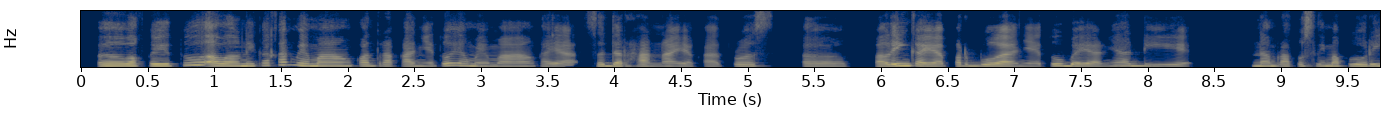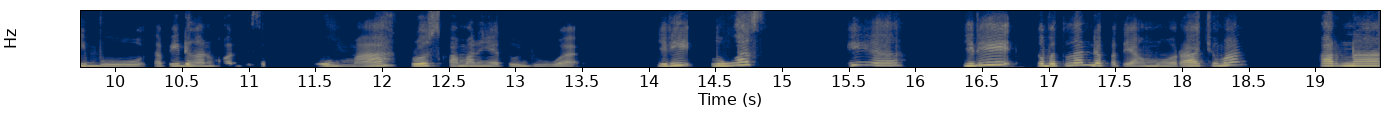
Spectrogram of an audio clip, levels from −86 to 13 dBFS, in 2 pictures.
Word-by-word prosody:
eee, 255 +1 +5
waktu 260 0 +2
itu 260 +6 -10 0.2
awal 270 -1 +5
nikah 270 +5 -1
kan 380 - 0
memang 265 -5 +3 0.2
kontrakannya 235 -3 -4
itu 285 - +1
yang 290 - -1
memang 205 -1 -4
kayak 205 -2 -4 0.2
sederhana 215 -3 -1
ya, - - -5
Kak, - - -8
terus, 225 +1 -6 0.2
eee, 195 0 -6 0.2
paling 230 +6 +6
kayak 220 -3 +2
per 235 - -2
bulannya 205 -2 +1
itu 260 - -3
bayarnya 200 +2 -2 0.2
di 215 -3 -7 0.6
Rp650.000 225 +1 -1 0.3
tapi 225 +5 -4
dengan 230 -3 +1
kondisi 225 - -14 0.4
rumah 230 +4 -1
terus 275 +2 +5
kamarnya 225 -2 -4
itu 220 +1 -11
2, 195 -2 -7 0.6
jadi 300 +7 +4 0.2
luas 340 +11 +3 0.6
iya 335 -2 -3 0.5
jadi 285 +5 +6 0.4
kebetulan 280 +6 +4
dapat 305 -1 0
yang - - -6
murah 225 +3 +2
cuman 325 +6 +1 0.6
karena 290 0 +5
230 Hz, 130 wpm, -24 LUFS, 215-270 Hz, 0.6 s, paling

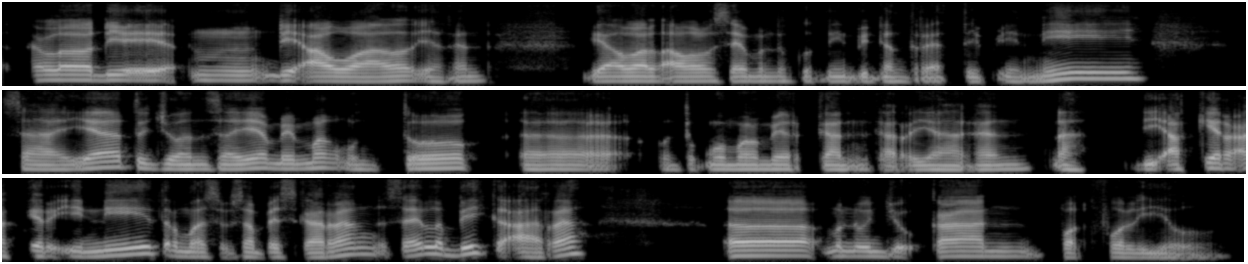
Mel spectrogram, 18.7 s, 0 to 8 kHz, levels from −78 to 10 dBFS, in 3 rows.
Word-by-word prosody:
kalau 140 0 +4
di, 140 +1 +3
mmm, 135 -1 -5
di 135 -1 +1
awal, 115 +1 +4
iya 110 -1 -6
kan, 115 +1 -7 0.5
di 120 - -1
awal-awal 115 0 +3
saya 115 +1 -1
mengikuti 115 0 -7
bidang 110 0 -5
kreatif 105 0 -7
ini, 175 +10 -1 0.6
saya, 125 +8 +1
tujuan 120 -3 -2
saya 120 +3 +2
memang 135 +3 -1
untuk, 130 +4 -1 0.2
eee, 115 0 -1 0.2
untuk 105 +2 -12
memamerkan 115 -1 -1
karya, 105 -1 -2
kan. 110 +3 -3
Nah, 105 -3 -1 0.2
di - - -2
akhir-akhir - - +2
ini, 150 +9 +1
termasuk 130 -2 -2
sampai 120 -1 -1
sekarang, 150 +13 +1
saya - - 0
lebih 195 +3 +1
ke - - +1
arah, 200 - +2 0.7
eee, 150 0 +7
menunjukkan 135 0 0
portfolio. 110 +3 -6
120 Hz, 120 wpm, -23 LUFS, 115-140 Hz, 0.7 s, eee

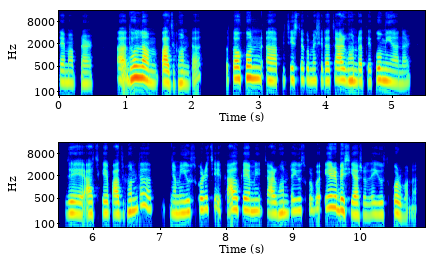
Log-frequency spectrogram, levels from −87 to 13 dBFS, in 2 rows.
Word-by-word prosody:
Time 185 -1 -6
আপনার 175 0 -8 0.5
আ - - +3 0.2
ধরলাম 240 -4 +9 0.2
৫ 185 -3 +7
ঘণ্টা। 170 -2 -5 0.4
তো - - -13
তখন 235 +2 +6 0.2
আ - - +2
আপনি 200 +1 -24
চেষ্টা 220 0 -6
করবেন 205 -1 -6
সেটা 205 0 -2
৪ 215 0 +4
ঘণ্টাতে 195 -1 -2
কমিয়ে 205 -3 +2
আনার। 170 0 -13 0.4
যে 200 - +2 0.2
আজকে 195 +1 -6
৫ 190 0 +2
ঘণ্টা 240 +8 -1 0.5
আমি 195 - -3
ইউস 215 0 -3
করেছি, 250 +1 -1 0.2
কালকে 250 0 +1
আমি 225 - -1
৪ 200 - 0
ঘণ্টা 200 +2 -4
ইউস 235 - -6
করব, - - -11 0.2
এর 285 - +5
বেশি 225 -3 +2
আসলে 180 0 -11
ইউস 185 0 -7
করব 190 -4 0
না। - - -19
205 Hz, 195 wpm, -23 LUFS, 190-230 Hz, 0.5 s, ধরলাম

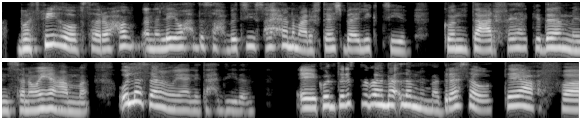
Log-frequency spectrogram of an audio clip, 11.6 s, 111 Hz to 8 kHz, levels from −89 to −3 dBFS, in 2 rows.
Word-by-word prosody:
بُصّي، 235 +8 +3
هو 235 -4 +4
بصراحة 235 +5 -2
أنا 230 -1 -1
ليّا 255 +3 +4
واحدة 265 0 -5
صاحبتي 245 +1 -5
صحيح 265 +3 -4
أنا 270 -3 +3
ما 220 - +1
عرفتهاش 230 +4 -3
بقى 220 -1 -1
لي 230 +1 -4
كتير، 200 -4 -8 0.4
كنت 230 0 -1
عارفاها 230 +3 0
كده 250 +1 +2
من 205 -4 -2
ثانوية 210 +4 0
عامة 195 -4 -3 0.3
أولى 370 +6 +6
ثانوي 270 -10 0
يعني 205 -2 -7
تحديدًا 195 -2 -13 0.5
آآ، 245 0 +5
كنت 285 +1 +1
لسه 330 +1 -3
بقى 320 -2 +6
ناقلة 300 0 +4
من 265 - +3
المدرسة 235 +4 -2
وبتاع 280 +6 +2
ف 240 -1 -15
235 Hz, 170 wpm, -23 LUFS, 215-275 Hz, 0.5 s, أولى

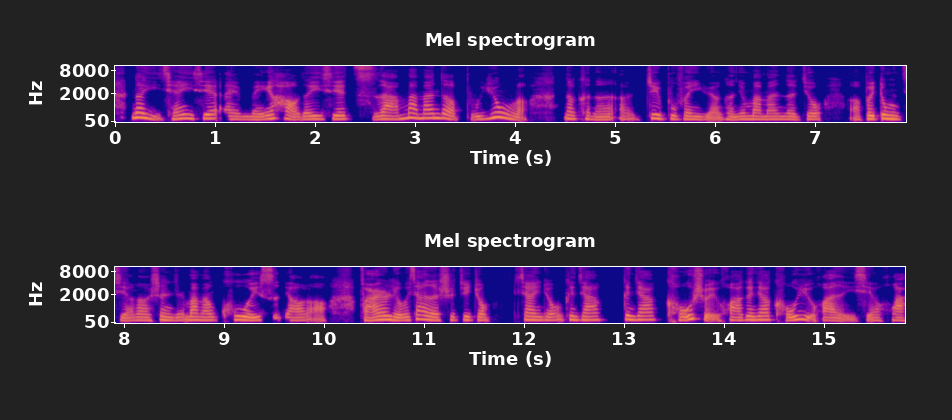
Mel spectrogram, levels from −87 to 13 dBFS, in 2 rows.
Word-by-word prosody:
那 275 0 +6
以 215 -9 +2
前 210 +3 -1
一 225 - +1
些， 230 +2 +1
哎， 185 -5 -6
美 170 +4 -1
好 210 -7 0
的 180 +1 0
一 195 0 +1
些 200 +1 0
词 195 -2 -5
啊， 190 -1 +1
慢 255 +2 +3
慢 255 +1 +3
地 220 -8 +2
不 175 +1 -5
用 255 0 +4
了， 155 - -3 0.3
那 210 -2 -1
可 195 -1 -5
能， 160 0 -2
呃， 185 - -8
这 235 -2 +2
部 200 0 -3
分 180 -2 -2
语 - - -6
言 95 0 -4
可 170 - -5
能 160 - -1
就 180 - -1
慢 185 -1 -1
慢 175 0 -3
地 175 -1 -2
就， 175 +4 -4 0.2
呃， - - -6
被 195 +1 +5
冻 205 -1 +4
结 170 -1 -4
了， 180 +1 -2
甚 190 0 0
至 180 - -3
慢 195 0 +2
慢 185 +1 0
枯 210 +3 -1
萎 180 - +3
死 - - -5
掉 175 -1 -3
了 - - -6
啊。 - - -5 0.3
反 175 - 0
而 215 +3 +6
留 180 -3 +3
下 235 +2 +2
的 185 -3 +3
是 195 +2 -5
这 200 +2 -1
种 180 -1 -1 0.2
像 205 -2 +1
一 - - 0
种 190 0 -2
更 215 - 0
加 200 0 -1 0.2
更 230 -3 +3
加 215 +1 0
口 195 +5 +3
水 275 - 0
化、 185 -3 -2
更 205 +1 +3
加 210 0 +3
口 195 -1 +1
语 235 - +3
化 170 -2 -1
的 - - -3
一 - - -6
些 170 - -4
话。 170 0 -2
190 Hz, 290 characters per minute, -23 LUFS, 175-210 Hz, 0.3 s, 那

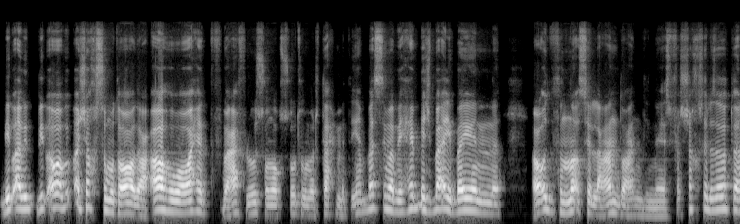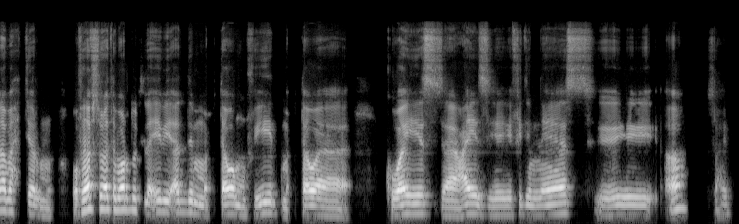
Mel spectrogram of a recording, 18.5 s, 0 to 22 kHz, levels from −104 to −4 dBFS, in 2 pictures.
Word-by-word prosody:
بيبقى 190 +1 +3
بيبقى 195 +3 +2
بيبقى 215 - -3
شخص 215 -4 -4
متواضع، 145 -4 +6
آه، 180 +2 +11
هو 155 -3 +4
واحد 160 0 +2 0.2
معاه 140 - +2
فلوس، 140 +1 -10
ومبسوط، 125 +2 -6
ومرتاح 120 +2 -7
ماديًا، 115 +6 -12
بس 195 +5 -5
ما 180 -2 +3
بيحبش 180 +4 -4
بقى 185 +2 +2
يبين 165 -6 +2 0.4
عقدة 175 -4 +2
النقص 155 +1 0
اللي 120 -5 -2
عنده 140 +3 -1
عند 110 -1 -9
الناس. 100 0 -10
فالشخص 185 - -13
اللي 175 -3 -5
زي - - -1
دوّة 190 0 -1
أنا 170 -1 +2
باحترمه. 165 - -7 0.3
وفي 470 - -3
نفس 195 0 +4
الوقت 185 0 +3
برضه 180 0 +2
تلاقيه 160 -2 -5
بيقدم 150 -3 -4
محتوى 130 +1 +1
مفيد، 125 +5 -8
محتوى 115 -4 -1 0.5
كويس، 135 +2 0
عايز 115 +4 -2
يفيد 115 +2 -11
الناس. 130 +3 -3
آآ 120 +1 -7 0.2
آه، 195 +1 -2 0.3
صحيح. 125 - -20
140 Hz, 150 wpm, -22 LUFS, 120-175 Hz, 0.5 s, آه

